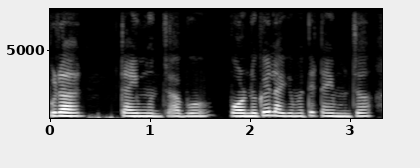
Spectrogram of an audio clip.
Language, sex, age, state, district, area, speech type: Nepali, female, 18-30, West Bengal, Kalimpong, rural, spontaneous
